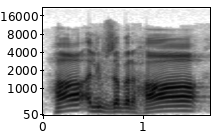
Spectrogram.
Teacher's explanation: ہا کی ادائیگی حلق کے نیچے والے حصے سے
